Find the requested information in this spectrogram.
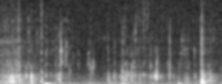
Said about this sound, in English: Sippity sip.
